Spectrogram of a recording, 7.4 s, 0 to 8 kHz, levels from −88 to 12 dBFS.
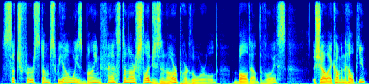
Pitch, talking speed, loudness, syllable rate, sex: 140 Hz, 210 wpm, -18 LUFS, 4.7 syllables/s, male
